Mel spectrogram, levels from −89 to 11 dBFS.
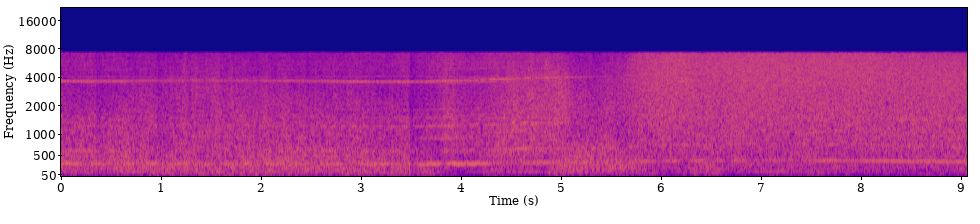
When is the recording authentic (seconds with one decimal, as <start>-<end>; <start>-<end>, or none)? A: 4.8-6.1; 7.6-8.5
